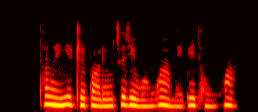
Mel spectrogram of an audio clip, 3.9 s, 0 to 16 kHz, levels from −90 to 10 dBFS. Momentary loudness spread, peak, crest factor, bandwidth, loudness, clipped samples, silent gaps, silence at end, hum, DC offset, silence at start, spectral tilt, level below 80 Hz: 12 LU; -10 dBFS; 14 dB; 6.8 kHz; -25 LUFS; under 0.1%; none; 0.35 s; none; under 0.1%; 0.65 s; -8.5 dB/octave; -70 dBFS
